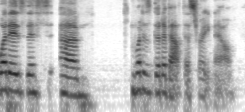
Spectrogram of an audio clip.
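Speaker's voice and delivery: plain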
